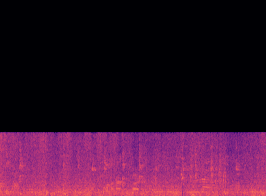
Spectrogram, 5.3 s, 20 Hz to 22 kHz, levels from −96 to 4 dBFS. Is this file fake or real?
real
